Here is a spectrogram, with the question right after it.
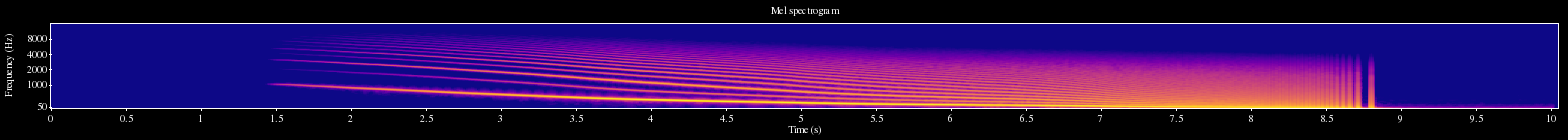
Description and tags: Moog Theremin Sweep
Moog Theremin recorded sweep.
Moog, Sweep, Fx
